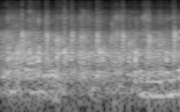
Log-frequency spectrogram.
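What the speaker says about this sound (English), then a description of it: "how about a big round of applause for our police department" A crowd at an award dinner claps and applauds steadily, a dense patter of many hands at moderate loudness, with some voices mixed in.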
